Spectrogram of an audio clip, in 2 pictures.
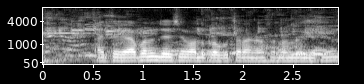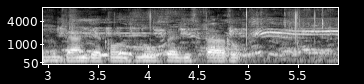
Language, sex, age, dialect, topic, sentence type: Telugu, male, 25-30, Telangana, banking, statement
